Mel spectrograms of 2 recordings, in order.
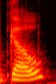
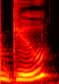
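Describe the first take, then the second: First: The name rhymes with though. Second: The name rhymes with through. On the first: "like though" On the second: "like through"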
